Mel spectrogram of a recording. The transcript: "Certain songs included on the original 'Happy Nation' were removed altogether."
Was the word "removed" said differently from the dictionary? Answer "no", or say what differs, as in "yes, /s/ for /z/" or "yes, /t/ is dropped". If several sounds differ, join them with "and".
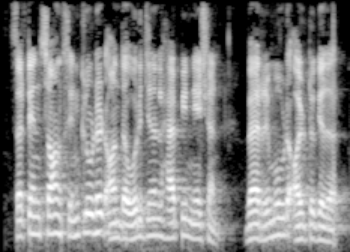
no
